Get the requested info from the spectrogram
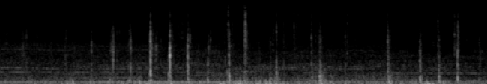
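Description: Scattered light clicks and knocks from footsteps and handling around a parked car, over a steady low hum that weakens about halfway through.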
